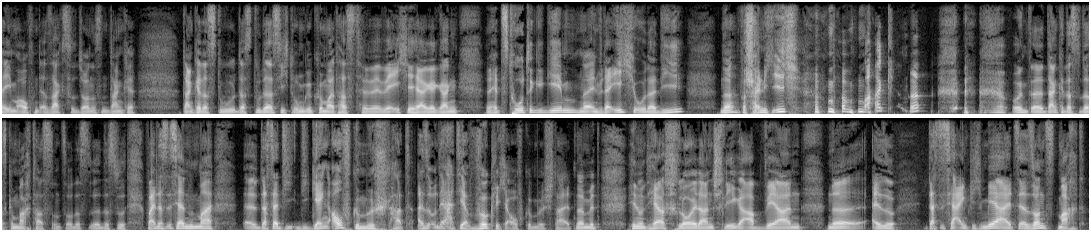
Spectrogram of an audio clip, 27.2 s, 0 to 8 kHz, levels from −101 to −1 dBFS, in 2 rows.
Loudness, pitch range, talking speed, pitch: -19 LUFS, 100-120 Hz, 200 wpm, 110 Hz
